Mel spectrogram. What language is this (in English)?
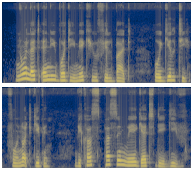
Nigerian Pidgin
